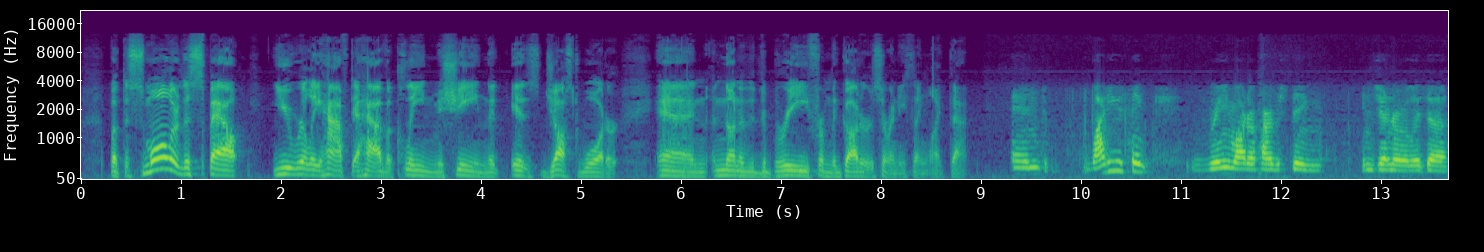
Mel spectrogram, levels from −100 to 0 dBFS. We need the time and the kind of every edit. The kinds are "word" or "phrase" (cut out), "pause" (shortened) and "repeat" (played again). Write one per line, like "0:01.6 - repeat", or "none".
none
